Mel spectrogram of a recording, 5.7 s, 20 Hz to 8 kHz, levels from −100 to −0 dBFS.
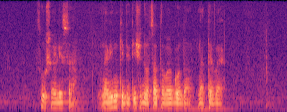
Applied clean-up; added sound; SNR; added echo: none; none; none; none.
